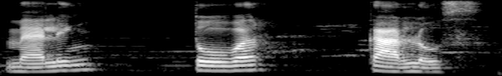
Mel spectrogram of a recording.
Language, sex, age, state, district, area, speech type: Sindhi, male, 18-30, Gujarat, Kutch, urban, spontaneous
